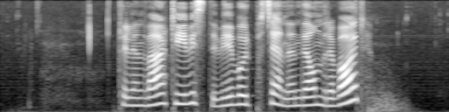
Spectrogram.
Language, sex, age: Norwegian, female, 37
